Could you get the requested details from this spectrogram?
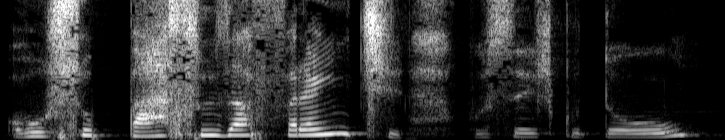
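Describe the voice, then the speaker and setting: Woman doing a slow, hungry storybook monster. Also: lively intonation, slight background noise. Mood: menacing. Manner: slow, drawn-out, lower. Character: big hungry forest monster, male.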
